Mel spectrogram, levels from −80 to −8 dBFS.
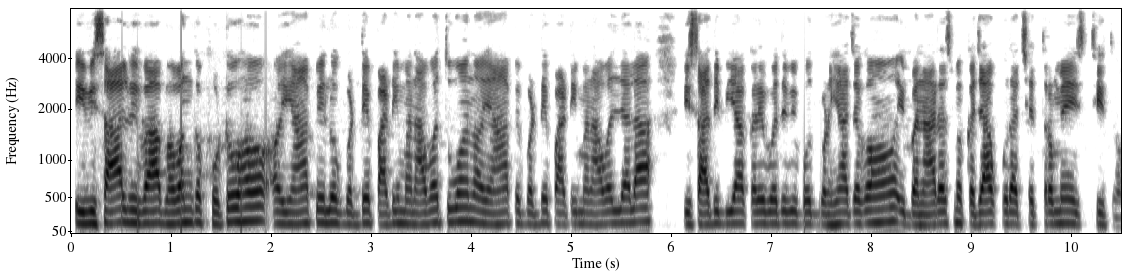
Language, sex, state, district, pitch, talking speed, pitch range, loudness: Bhojpuri, male, Uttar Pradesh, Varanasi, 155 Hz, 230 wpm, 150-165 Hz, -17 LUFS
